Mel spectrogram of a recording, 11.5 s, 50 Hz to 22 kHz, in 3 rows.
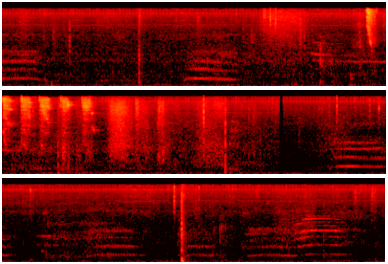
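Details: A 7-week-old Maine Coon kitten gives short, thin, high mews, repeated in small bursts.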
